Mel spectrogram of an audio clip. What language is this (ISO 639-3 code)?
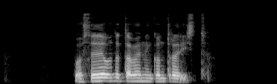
glg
